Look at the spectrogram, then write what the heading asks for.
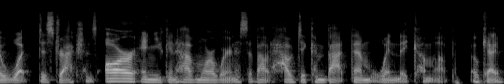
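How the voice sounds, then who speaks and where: Against a quiet background, a man speaks at medium pitch in an energetic tone. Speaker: life coach. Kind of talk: recorded coaching session. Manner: fast.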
